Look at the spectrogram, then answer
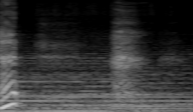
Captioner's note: June exhales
